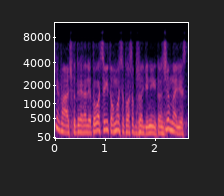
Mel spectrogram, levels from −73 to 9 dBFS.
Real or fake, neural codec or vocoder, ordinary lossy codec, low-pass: fake; codec, 16 kHz, 0.5 kbps, FunCodec, trained on Chinese and English, 25 frames a second; Opus, 16 kbps; 7.2 kHz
